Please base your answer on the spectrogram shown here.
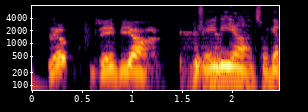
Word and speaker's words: Javion: with the nuts and bolts as far as pronunciation of your name it's not javian it's right yep Javion JB on so we got to get that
